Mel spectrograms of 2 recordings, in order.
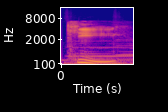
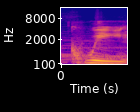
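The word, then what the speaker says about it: Qi: You've got the mysterious Mr. Key, or Quee, I believe, is actually how Eric Barone pronounces it, who is a awesome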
